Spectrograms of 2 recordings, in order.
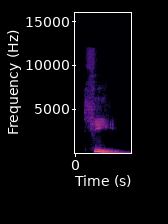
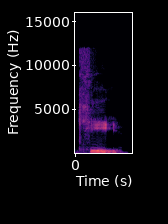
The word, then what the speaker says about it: key: However, many students sometimes pronounce it as k. It should be key like the bird turkey. The word key doesn't rhyme with the word hey.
